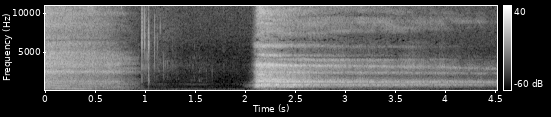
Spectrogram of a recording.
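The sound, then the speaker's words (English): A deep breath taken as a calm breathing exercise: after a short hush, a long, airy rush of breath swells up and holds steady as a soft, breathy whoosh to the end. “So, if you're ready, take a deep breath.”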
